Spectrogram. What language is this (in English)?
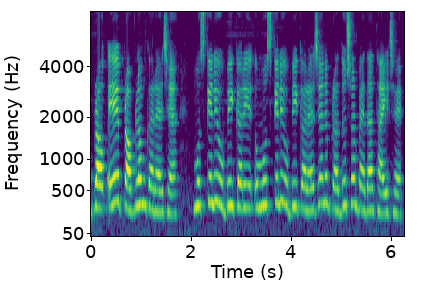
Gujarati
